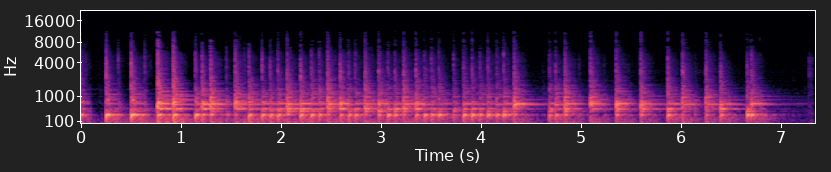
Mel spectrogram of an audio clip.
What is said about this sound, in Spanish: ¿Y cómo suena el tambor alegre y por qué se llama así? suena algo así.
